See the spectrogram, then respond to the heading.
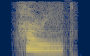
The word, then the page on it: hurried: ‘hɜ:rıd; ‘hʌrıd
